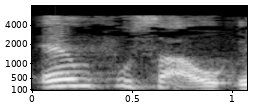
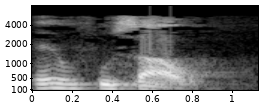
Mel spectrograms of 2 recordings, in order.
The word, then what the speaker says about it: emphusao: It's spelled emphusao in the Greek. E-M-P-H-U-S-A-O. E-M-P-H-U-S-A-O.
